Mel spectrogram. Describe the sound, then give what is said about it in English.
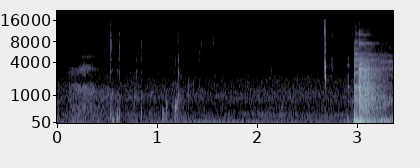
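A quick sip of water: a few faint wet clicks and a soft tap of a glass, then a brief louder gulp or breath at the end. Quiet, with no talking. “So just take a quick sip of water.”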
